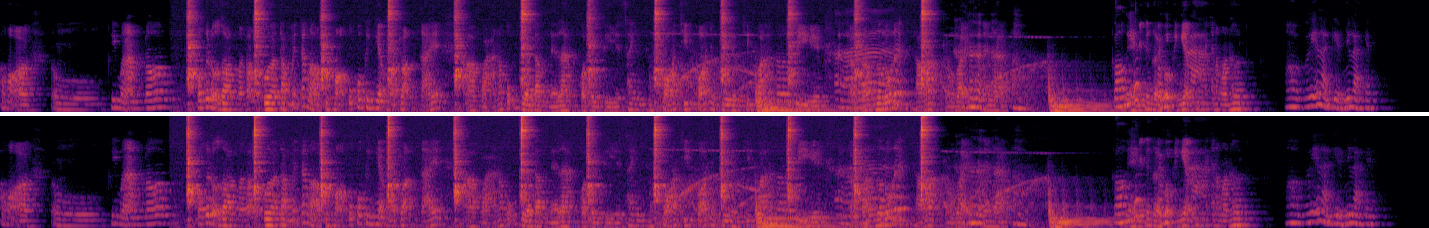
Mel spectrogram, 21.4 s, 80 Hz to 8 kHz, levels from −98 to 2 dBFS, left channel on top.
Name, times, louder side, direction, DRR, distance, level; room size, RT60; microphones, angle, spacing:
voice 1, 0.0-2.6 3.0-15.1 16.8-18.6, left 2 dB, 20° left, 0 dB, 0.4 m, -46 dB
sound 1, 2.5-13.9, right 4 dB, 40° right, 0.5 m, -40 dB
sound 2, 9.7-13.0 14.1-17.4, equal, 5° left, 1.1 m, -46 dB
voice 2, 12.5-13.6 14.3-15.4 16.7-17.1 17.4-17.5 17.8-18.2 19.3-20.6, left 2 dB, 80° left, 5 dB, 0.5 m, -47 dB
3.4 x 2.2 x 2.6 m, 0.62 s
head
